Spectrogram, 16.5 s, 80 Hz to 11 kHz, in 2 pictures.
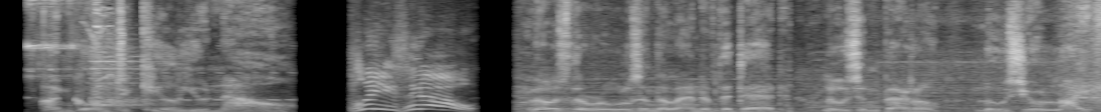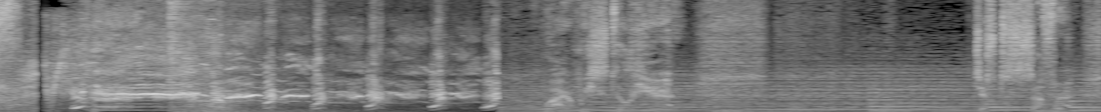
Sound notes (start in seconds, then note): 8.6 teleportation sound followed by a horse-laugh; 9.5 sad music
